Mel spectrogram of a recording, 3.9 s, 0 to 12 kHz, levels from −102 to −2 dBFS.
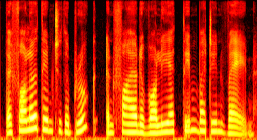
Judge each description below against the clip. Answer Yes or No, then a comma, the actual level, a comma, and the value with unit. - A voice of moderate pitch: No, high, 210 Hz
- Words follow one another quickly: Yes, fast, 235 wpm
